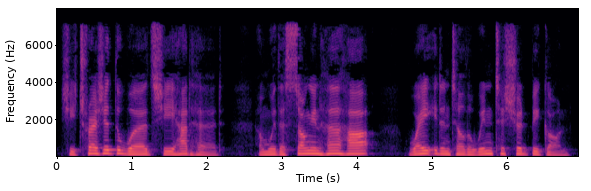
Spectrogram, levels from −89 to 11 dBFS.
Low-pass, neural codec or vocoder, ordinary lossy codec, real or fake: 7.2 kHz; none; MP3, 48 kbps; real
